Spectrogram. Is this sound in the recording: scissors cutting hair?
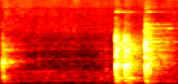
no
